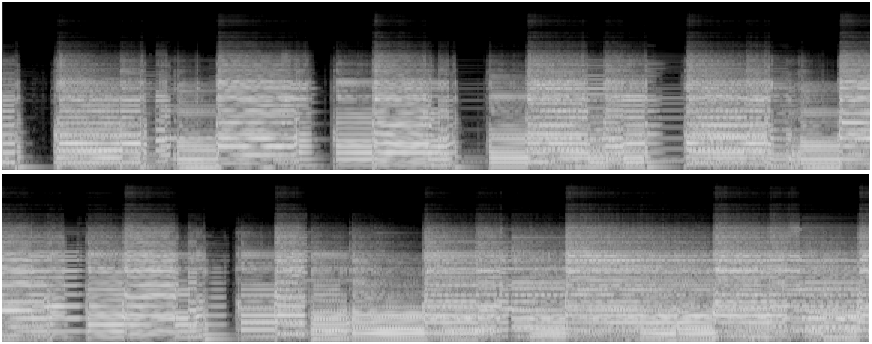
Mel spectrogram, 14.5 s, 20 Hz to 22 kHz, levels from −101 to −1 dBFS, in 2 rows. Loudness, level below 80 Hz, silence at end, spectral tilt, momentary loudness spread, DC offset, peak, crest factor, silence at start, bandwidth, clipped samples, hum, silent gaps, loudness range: -18 LUFS; -46 dBFS; 0 s; -5.5 dB/octave; 6 LU; under 0.1%; -6 dBFS; 12 dB; 0 s; 8.4 kHz; under 0.1%; none; none; 2 LU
